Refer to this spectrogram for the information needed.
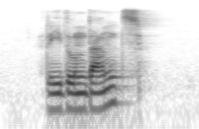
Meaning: redundancy
- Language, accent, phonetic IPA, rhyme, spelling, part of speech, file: German, Austria, [ʁedʊnˈdant͡s], -ant͡s, Redundanz, noun, De-at-Redundanz.ogg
